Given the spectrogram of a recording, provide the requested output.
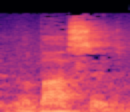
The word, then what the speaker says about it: Abbasid: an Arab Muslim empire called the Abbasid empire. Abbasid, actually, it's pronounced.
